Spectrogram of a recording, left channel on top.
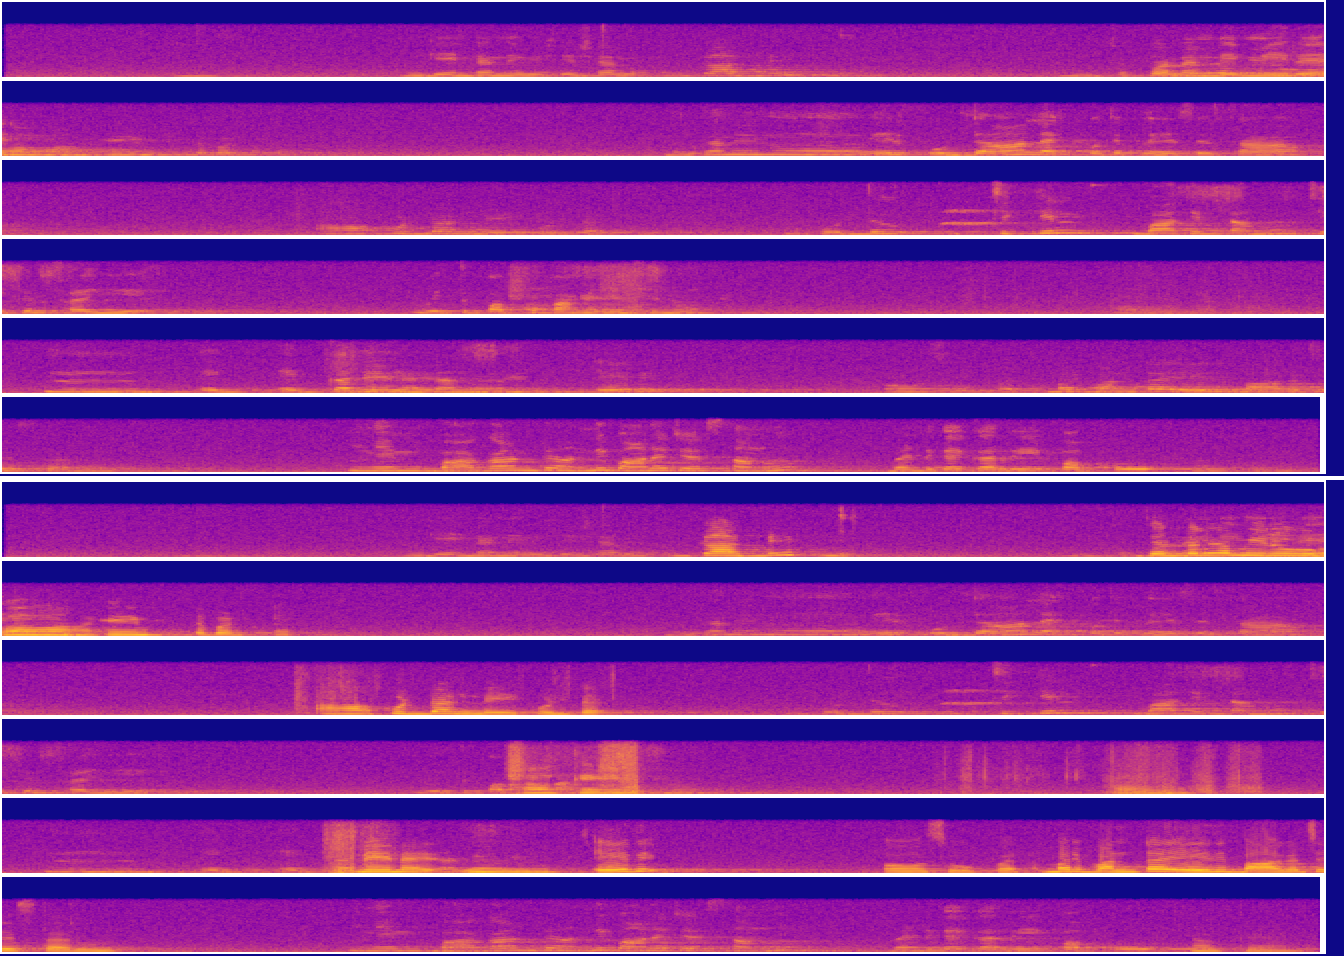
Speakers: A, on the left (about 35°); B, on the right (about 70°).
A: అ ఇంకేంటండీ విశేషం
B: ఇంకా అండీ హు
A: ఉమ్ చెప్పాలండి
B: జన్‌రల్ గా మీరు
A: మీరే
B: ఆ ఏమి ఇష్టపడతారు
A: ఇకా నేను ఏ ఫుడ్డా లేకపోతే ప్లేసెసా
B: ఆ ఫుడ్ అండి ఫుడ్
A: ఫూడ్డు చికెన్ బా తింటాను చికెన్ ఫ్రైయి విత్ పప్పు
B: ఓకే
A: కాంబినేషను
B: హ
A: మ్మ్ ఎగ్ ఎగ్ కర్రీ
B: నేను
A: తింటాను
B: అయి ఉమ్ ఏది ఓ సూపర్ మరి వంట ఏది బాగా చేస్తారు
A: నేను బాగా అంటే అన్ని బాగానే చేస్తాను బెండకాయి కర్రీ పప్పు
B: ఓకే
